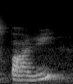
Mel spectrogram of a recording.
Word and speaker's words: Paris: So the capital of France is Paris, and in French we say it as Paris, but the spelling is same.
